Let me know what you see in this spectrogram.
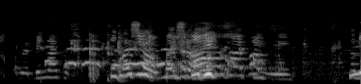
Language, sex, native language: Icelandic, male, Icelandic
